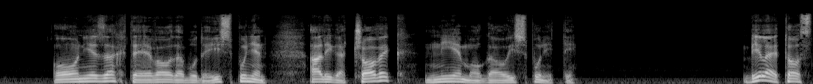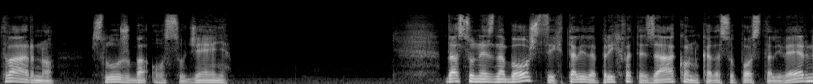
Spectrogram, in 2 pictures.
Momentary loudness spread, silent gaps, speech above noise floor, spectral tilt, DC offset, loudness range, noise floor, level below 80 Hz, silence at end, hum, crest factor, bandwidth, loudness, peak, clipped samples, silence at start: 12 LU; none; 38 dB; -5 dB/octave; under 0.1%; 6 LU; -56 dBFS; -44 dBFS; 0 s; none; 18 dB; 11.5 kHz; -19 LUFS; -2 dBFS; under 0.1%; 0.55 s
